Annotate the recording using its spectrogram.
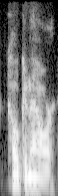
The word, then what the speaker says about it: Kochenour: It's pronounced like drinking a Coke every hour, Kochenour, but it's not at all.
